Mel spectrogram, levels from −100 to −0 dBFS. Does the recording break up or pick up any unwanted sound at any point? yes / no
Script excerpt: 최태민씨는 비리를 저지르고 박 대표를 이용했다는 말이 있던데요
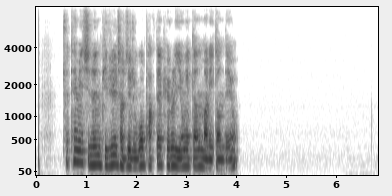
no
